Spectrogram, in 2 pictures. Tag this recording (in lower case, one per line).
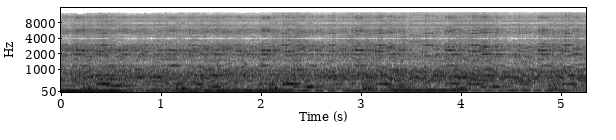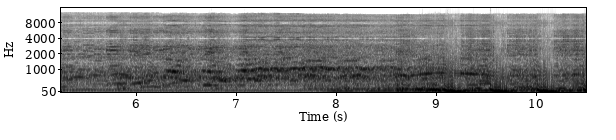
music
